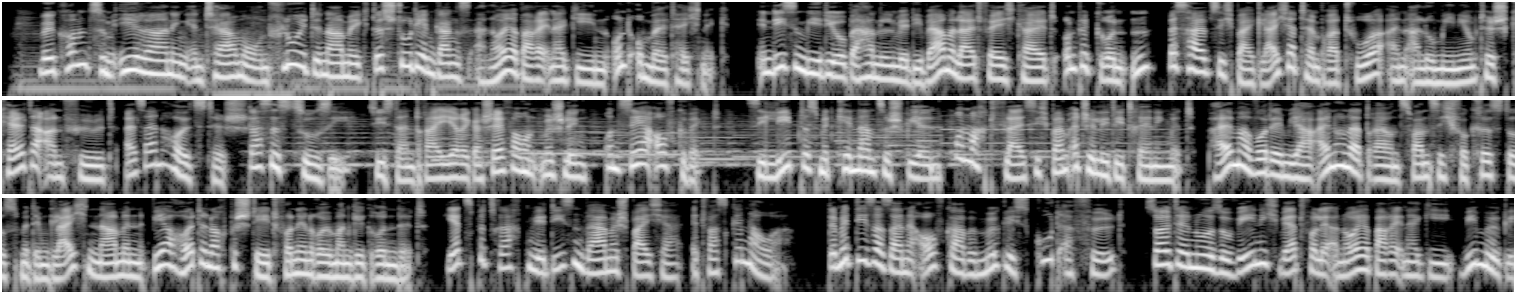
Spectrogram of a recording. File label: eLearning, DE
